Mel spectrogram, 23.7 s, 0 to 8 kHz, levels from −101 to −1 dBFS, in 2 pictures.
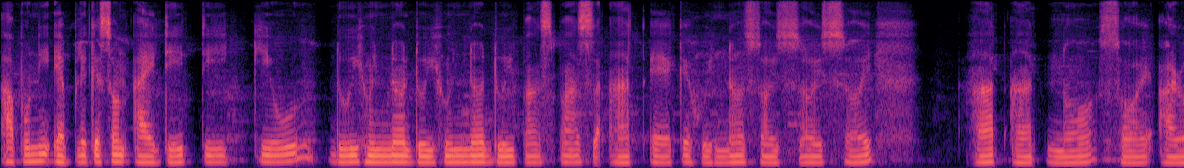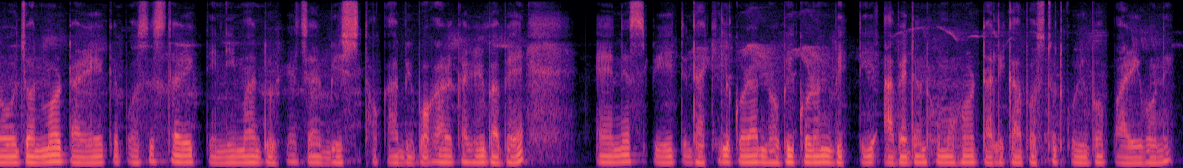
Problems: constant background noise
